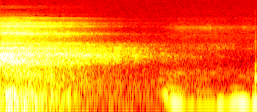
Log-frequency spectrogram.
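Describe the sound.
A slow, breathy exhale during a guided breathing meditation, loud at first and fading over about a second and a half, followed by a faint low hum.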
